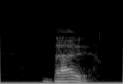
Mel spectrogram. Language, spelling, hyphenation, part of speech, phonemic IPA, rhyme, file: Dutch, bui, bui, noun, /bœy̯/, -œy̯, Nl-bui.ogg
- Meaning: 1. shower (rain), or generally a bout (of bad weather such as snow) 2. mood, episode 3. gust, current of wind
